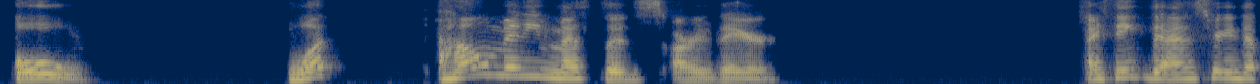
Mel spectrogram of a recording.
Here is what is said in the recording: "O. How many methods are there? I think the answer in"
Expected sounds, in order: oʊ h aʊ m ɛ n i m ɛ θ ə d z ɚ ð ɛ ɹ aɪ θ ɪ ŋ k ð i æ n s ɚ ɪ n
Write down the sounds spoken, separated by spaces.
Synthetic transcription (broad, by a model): oʊ h aʊ m ɛ n i m ɛ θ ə d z ɚ ð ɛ ɹ aɪ θ ɪ ŋ k ð i æ n s ɚ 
